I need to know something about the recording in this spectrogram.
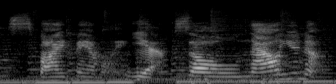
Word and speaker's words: Spy x Family: the manga, says that it's stylized as Spy X Family, but it's pronounced Spy Family.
